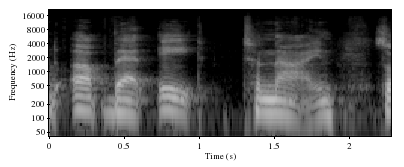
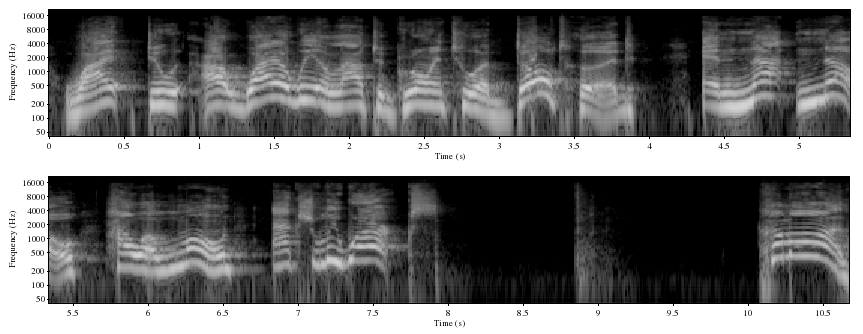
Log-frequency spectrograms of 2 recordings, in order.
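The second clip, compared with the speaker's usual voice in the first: raised, insistent outburst to the crowd; impassioned appeal; 7 semitones higher, 3 dB louder than usual. Real, not acted. Host urging viewers about loan education, impassioned appeal. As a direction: press the question, voice climbing high.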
